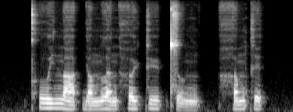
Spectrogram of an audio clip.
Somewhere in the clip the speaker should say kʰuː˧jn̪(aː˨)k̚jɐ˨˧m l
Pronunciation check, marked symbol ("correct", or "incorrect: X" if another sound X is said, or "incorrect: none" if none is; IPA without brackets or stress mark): correct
